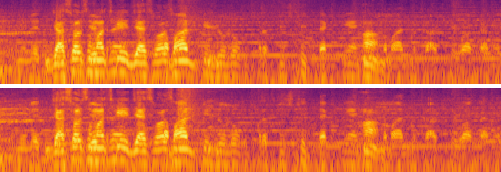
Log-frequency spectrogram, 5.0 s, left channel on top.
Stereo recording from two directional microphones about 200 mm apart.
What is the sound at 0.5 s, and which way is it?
Speech, 60° left (ahead or behind).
